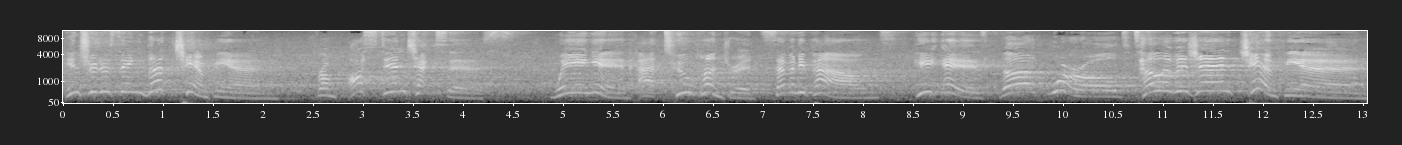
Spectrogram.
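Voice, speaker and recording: A woman's voice: high voice, sing-song, takes it slowly. A woman ring announcer giving formal, grand introductions of wrestlers and drawing out the names. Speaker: boxing-style ring announcer. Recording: noisy, echoing hall with long reverb.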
